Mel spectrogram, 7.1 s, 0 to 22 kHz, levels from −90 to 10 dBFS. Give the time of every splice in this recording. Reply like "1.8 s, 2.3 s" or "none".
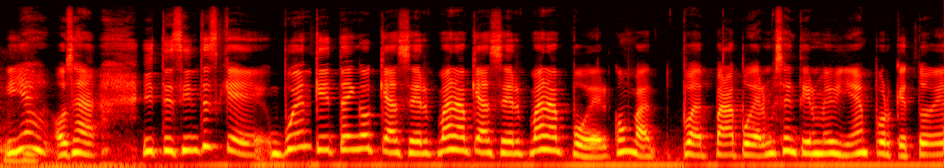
2.3 s, 3.5 s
